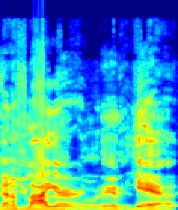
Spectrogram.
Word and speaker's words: Glorelys: Glorelys. Yeah. Now you like pronounce that shit, nigga. Roll that R.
